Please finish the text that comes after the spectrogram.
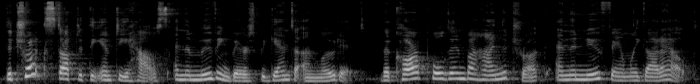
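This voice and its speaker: A woman narrating a children's storybook in an expressive, storytelling manner. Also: mid-range voice, a little fast.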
